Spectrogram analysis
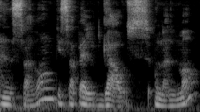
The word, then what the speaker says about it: Gauss: Cette méthode a été attribuée à un savant qui s'appelle Gauss en allemand, Gauss en français. Le AU, ça se prononce AU en allemand.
